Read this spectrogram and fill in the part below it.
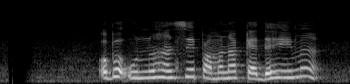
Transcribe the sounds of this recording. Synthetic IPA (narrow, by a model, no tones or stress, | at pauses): ʔobəʔunʋəɦansepamənakːæd̪əɦiːmə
